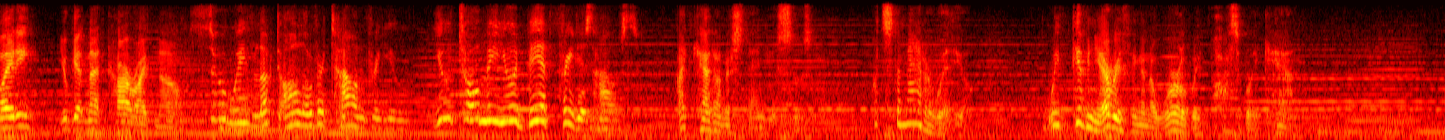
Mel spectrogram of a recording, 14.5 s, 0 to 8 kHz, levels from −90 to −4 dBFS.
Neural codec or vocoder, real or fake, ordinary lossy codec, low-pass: none; real; AAC, 48 kbps; 7.2 kHz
